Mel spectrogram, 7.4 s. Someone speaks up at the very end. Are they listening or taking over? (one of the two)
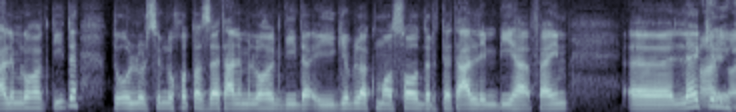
taking over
